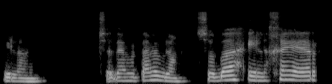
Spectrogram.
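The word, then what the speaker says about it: صباح الخير: Ustadz bilang, Ustadz yang pertama bilang, Sobah il khair. Kemarin kita udah belajar tentang kalau alif lam itu bacanya il. Kan harusnya kan alhamdu misalnya gitu ya. Alhamdu, tapi ilhamdu. Al khairu jadi il khair gitu.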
